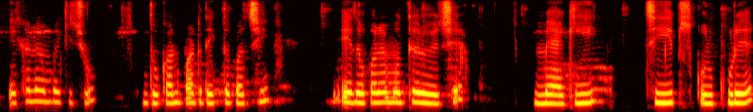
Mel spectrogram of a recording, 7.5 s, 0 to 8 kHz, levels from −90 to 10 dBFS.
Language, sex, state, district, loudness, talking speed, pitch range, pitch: Bengali, female, West Bengal, Malda, -20 LUFS, 110 wpm, 250-295 Hz, 260 Hz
